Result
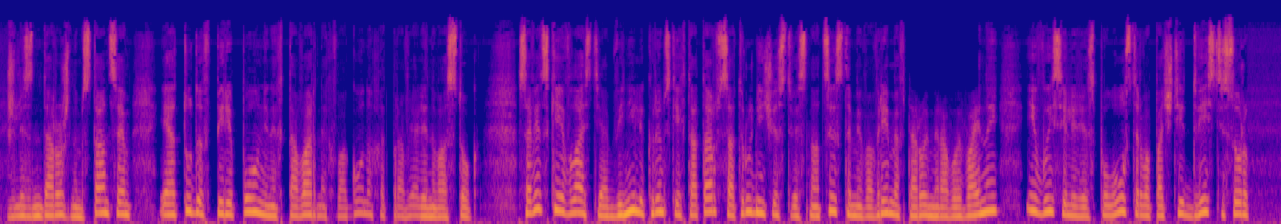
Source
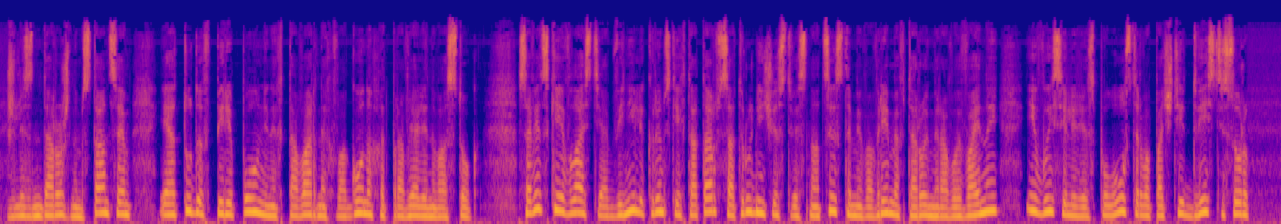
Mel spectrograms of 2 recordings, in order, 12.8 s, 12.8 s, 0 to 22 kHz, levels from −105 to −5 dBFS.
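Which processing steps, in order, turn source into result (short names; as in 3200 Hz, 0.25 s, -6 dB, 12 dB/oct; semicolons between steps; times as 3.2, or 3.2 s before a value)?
3.14–4.21 level quantiser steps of 18 dB; 5.84–6.54 tilt -2 dB/oct; 9.05–9.79 inverse Chebyshev low-pass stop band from 9700 Hz, stop band 70 dB; gain -7 dB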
